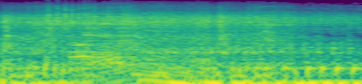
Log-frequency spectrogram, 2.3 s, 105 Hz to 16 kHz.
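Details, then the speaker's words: Suzuki Raider R150 after repair, revving: crisp clean blips with no ticking; the earlier loud rattling has gone and the engine is now quiet. "dito Tahimik ang makina mga Bossing oh Kanina parang helicopter yan"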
